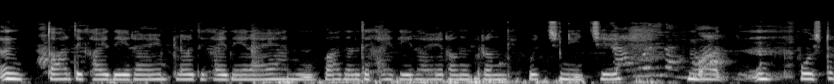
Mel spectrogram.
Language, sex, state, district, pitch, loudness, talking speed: Hindi, female, Bihar, Jamui, 225 Hz, -18 LUFS, 160 wpm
